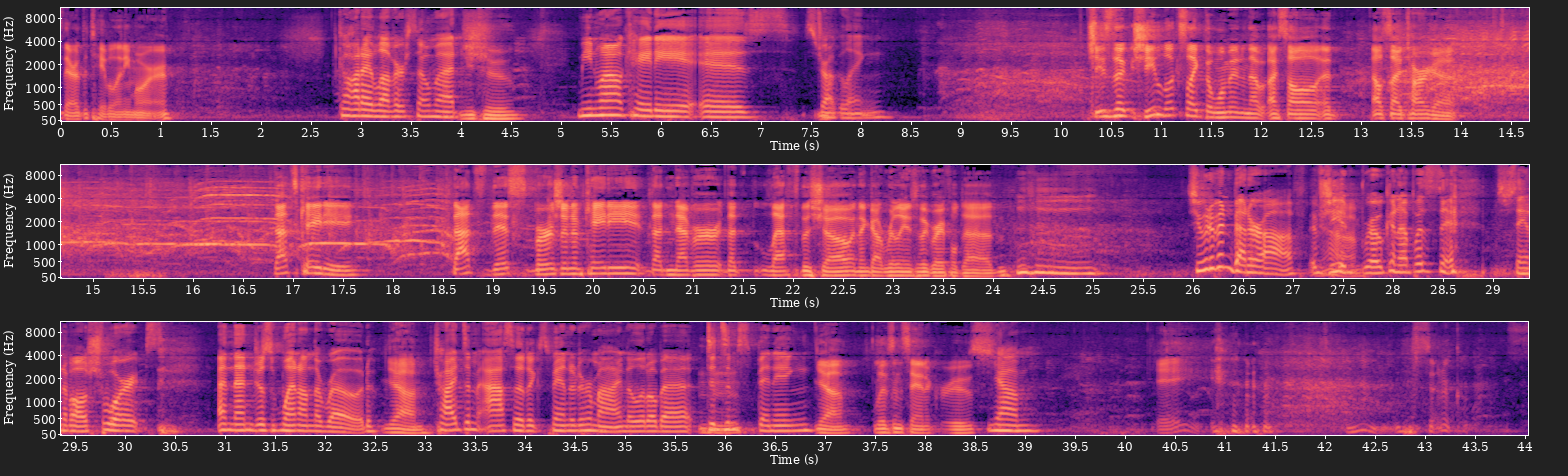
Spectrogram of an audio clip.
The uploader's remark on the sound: LIVE at the Independent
